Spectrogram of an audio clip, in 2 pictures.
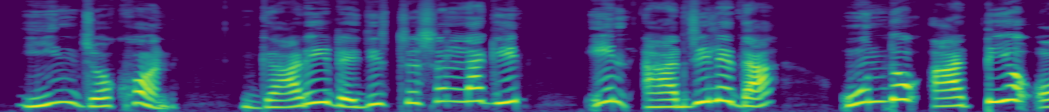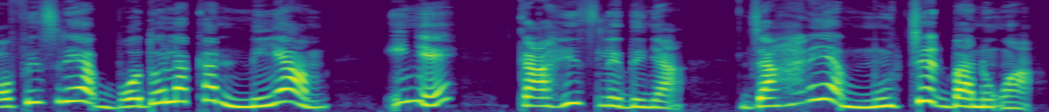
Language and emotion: Santali, angry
